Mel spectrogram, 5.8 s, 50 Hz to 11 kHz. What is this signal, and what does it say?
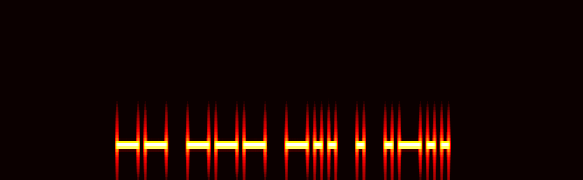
Morse code, heard as a keyed tone, about 17 wpm, 700 Hz. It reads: MODEL
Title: Top 501-750 Words 17wpm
